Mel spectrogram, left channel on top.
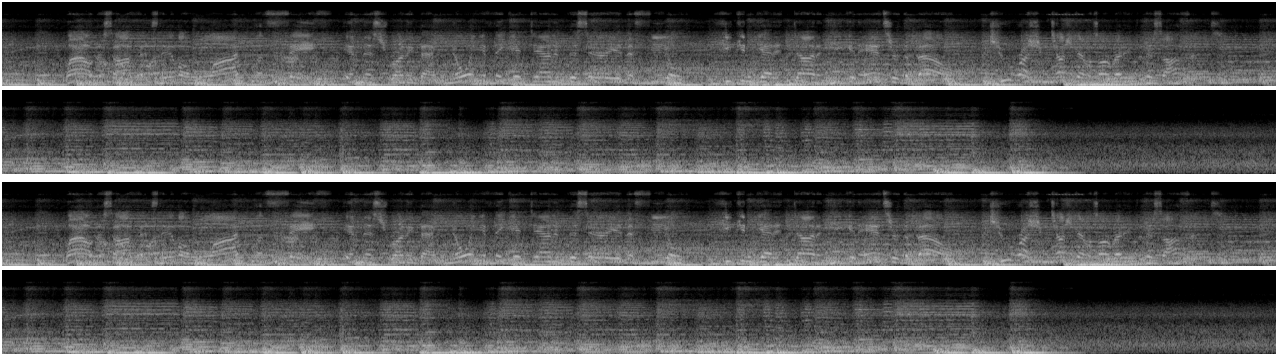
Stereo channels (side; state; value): both; identical; correlation 1.00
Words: Wow, this offense, they have a lot of faith in this running back. Knowing if they get down in this area of the field, he can get it done and he can answer the bell. 2 rushing touchdowns already for this offense.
